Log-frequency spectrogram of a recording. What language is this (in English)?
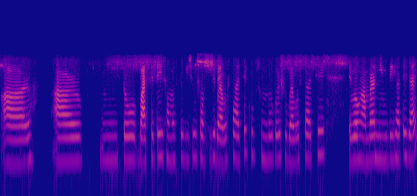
Bangla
